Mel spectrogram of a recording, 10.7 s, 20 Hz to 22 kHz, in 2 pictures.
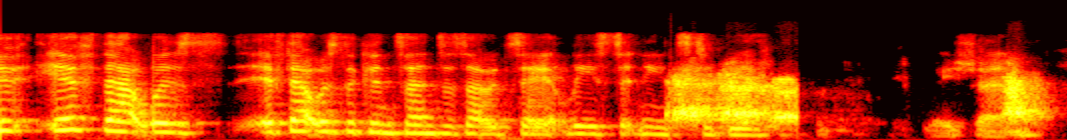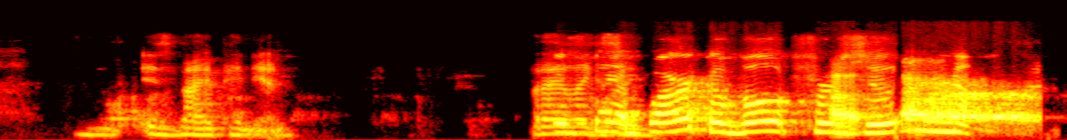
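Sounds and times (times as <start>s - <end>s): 
speech: 0.0s - 4.1s, 4.7s - 6.9s, 8.0s - 10.4s
dog barking: 5.0s - 5.3s.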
